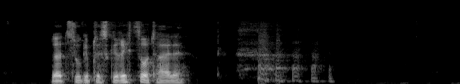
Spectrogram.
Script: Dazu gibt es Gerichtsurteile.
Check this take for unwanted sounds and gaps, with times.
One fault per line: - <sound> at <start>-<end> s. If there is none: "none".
- laugh at 2.2-3.4 s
